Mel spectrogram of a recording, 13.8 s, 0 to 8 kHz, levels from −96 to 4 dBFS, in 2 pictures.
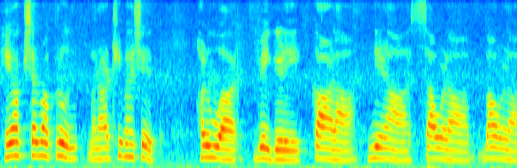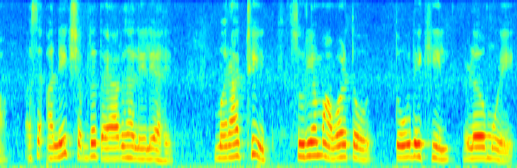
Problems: constant background noise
